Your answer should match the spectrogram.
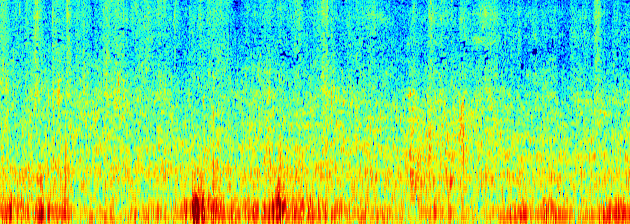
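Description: Shallow river rushing over rocks, a steady wash of water, with gusts of wind buffeting the microphone in low thumps about two and three seconds in.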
